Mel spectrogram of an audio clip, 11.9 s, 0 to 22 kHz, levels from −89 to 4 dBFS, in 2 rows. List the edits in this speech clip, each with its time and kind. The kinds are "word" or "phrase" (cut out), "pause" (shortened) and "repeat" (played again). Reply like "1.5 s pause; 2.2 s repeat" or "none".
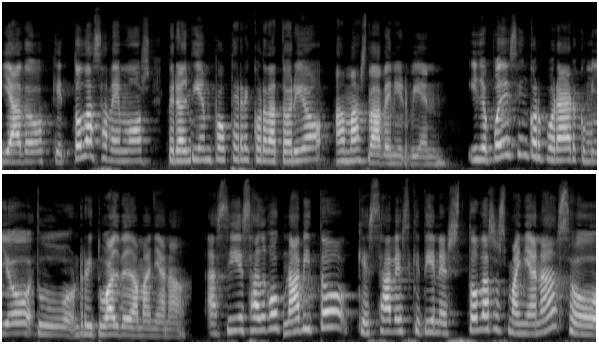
1.6 s pause; 1.9 s word; 2.3 s phrase; 3.7 s phrase; 4.6 s pause; 5.9 s word; 6.3 s word; 7.9 s pause; 8.8 s phrase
